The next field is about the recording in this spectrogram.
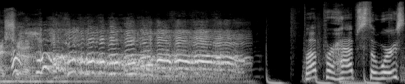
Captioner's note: laughter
